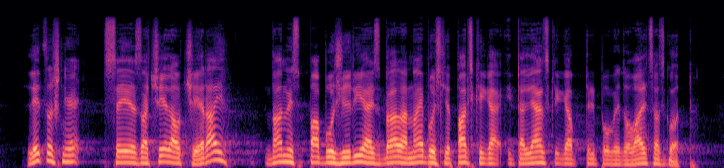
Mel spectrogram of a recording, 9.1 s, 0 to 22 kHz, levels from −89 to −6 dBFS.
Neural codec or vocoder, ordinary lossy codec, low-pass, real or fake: codec, 32 kHz, 1.9 kbps, SNAC; none; 14.4 kHz; fake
